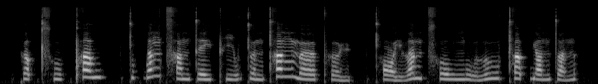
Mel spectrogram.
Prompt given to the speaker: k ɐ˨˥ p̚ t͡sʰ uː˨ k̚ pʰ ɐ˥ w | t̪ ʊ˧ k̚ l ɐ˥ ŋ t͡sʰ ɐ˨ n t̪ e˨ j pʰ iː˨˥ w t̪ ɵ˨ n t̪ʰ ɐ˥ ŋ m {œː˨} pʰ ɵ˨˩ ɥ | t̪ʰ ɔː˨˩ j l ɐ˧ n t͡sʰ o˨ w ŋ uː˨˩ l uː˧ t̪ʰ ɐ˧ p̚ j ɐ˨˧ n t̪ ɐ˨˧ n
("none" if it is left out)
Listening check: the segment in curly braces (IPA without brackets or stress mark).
œː˨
